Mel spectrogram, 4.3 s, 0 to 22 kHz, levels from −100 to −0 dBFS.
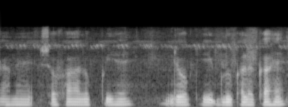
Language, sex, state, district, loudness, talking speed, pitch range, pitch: Hindi, male, Arunachal Pradesh, Papum Pare, -20 LUFS, 140 wpm, 95-100 Hz, 100 Hz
